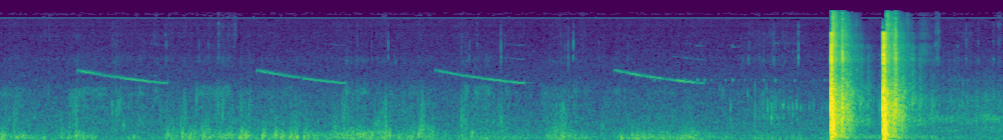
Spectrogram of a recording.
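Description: Two shotgun shots in quick succession, well under a second apart, near the end. Before them come faint rustling in brush and a thin falling whistle repeated about every one and a half seconds.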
